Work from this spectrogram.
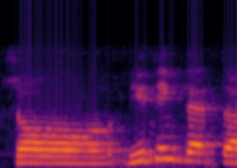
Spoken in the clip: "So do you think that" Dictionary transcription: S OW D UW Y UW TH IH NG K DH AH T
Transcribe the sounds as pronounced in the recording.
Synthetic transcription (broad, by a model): S OW D UW Y UW T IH NG K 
